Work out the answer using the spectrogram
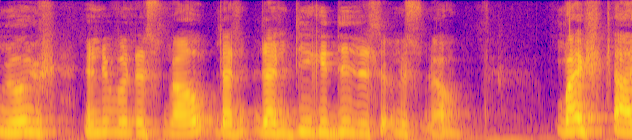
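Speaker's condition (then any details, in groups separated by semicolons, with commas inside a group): Cerebral palsy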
